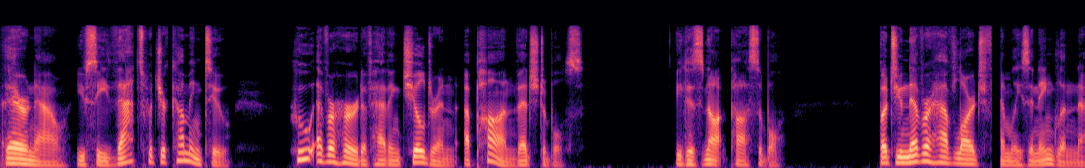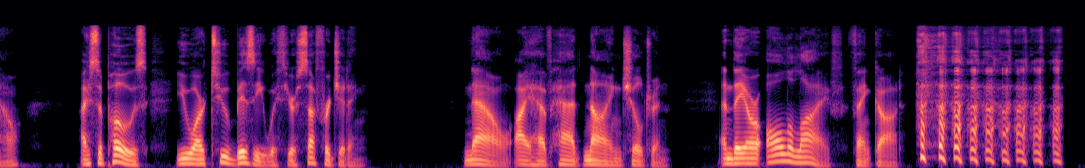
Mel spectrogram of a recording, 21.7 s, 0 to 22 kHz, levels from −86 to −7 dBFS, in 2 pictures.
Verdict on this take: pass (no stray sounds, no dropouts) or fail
fail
